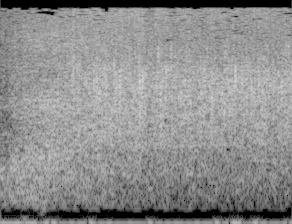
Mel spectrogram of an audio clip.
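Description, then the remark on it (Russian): Steady crowd applause, many hands clapping together in a dense, even wash of noise that holds at a constant loudness for the whole few seconds, with no voices standing out. “Аплодисменты, знак согласия.”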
